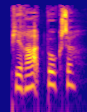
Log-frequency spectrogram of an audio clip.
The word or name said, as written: PIRATBUKSER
